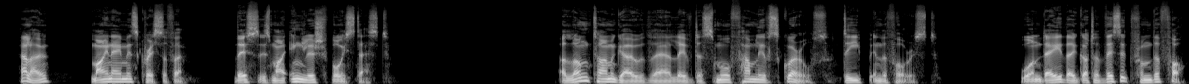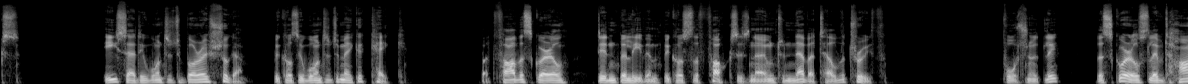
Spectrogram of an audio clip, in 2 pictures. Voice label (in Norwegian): no engelsk; norsk; mann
